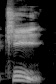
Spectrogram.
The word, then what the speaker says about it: quay: Yeah, the key, it's called the key, the ferry key, which is spelled QUAY key.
